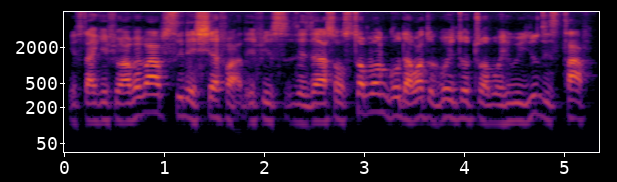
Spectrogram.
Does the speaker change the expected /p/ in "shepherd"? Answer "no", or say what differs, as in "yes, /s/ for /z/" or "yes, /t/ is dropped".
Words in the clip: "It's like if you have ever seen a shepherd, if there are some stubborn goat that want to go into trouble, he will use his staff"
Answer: yes, /f/ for /p/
